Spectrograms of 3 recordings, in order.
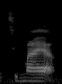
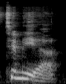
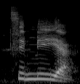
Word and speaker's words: Timea: I am talking about our beautiful Timaya. Did I get the pronunciation correctly? Close, Timea. Timia, Yes.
